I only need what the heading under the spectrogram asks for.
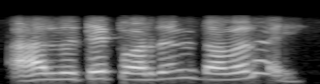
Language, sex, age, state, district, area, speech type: Nepali, male, 30-45, West Bengal, Kalimpong, rural, conversation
